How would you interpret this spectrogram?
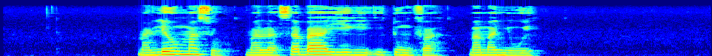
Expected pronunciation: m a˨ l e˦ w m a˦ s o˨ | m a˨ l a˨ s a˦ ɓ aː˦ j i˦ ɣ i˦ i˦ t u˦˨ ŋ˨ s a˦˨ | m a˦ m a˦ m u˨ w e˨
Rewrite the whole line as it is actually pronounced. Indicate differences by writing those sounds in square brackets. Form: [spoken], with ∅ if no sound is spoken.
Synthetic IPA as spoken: m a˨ l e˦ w m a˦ s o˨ | m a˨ l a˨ s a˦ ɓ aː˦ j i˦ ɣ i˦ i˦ t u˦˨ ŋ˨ [f] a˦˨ | m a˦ m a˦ [ɲ] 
